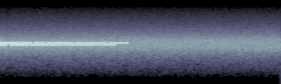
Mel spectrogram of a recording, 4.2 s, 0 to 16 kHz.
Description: RTTY (75 baud, 170 Hz shift), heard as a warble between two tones, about 2200 Hz centre, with radio static and fading. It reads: … 589 032 032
